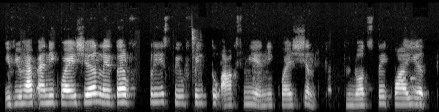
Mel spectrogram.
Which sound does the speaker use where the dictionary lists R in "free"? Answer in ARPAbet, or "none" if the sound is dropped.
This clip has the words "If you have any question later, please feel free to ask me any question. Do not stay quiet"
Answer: none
